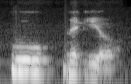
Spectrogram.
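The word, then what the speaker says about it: ומעיל: So in this case, we actually stop and then we pronounce the shva, ume'il.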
